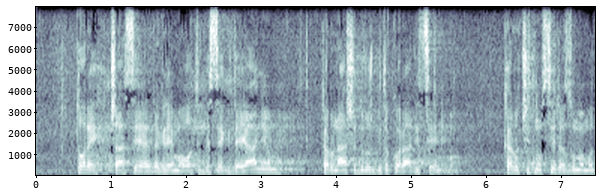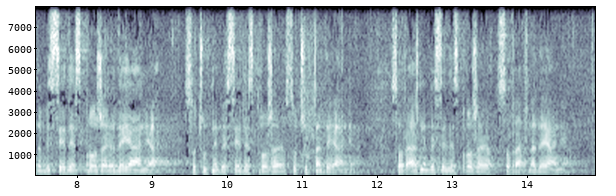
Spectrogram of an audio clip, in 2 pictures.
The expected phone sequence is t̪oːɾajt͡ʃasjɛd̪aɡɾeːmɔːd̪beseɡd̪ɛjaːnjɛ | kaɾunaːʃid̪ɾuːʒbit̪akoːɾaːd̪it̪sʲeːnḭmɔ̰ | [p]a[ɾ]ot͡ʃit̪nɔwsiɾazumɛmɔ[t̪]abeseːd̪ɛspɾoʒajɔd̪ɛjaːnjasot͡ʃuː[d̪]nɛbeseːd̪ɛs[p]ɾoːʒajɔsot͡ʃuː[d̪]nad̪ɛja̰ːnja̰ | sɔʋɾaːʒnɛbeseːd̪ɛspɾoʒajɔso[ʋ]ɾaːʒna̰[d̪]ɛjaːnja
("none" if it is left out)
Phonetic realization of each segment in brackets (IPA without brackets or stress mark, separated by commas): k, ɾ, d̪, t̪, p, t̪, ʋ, d̪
